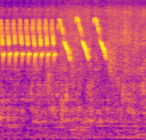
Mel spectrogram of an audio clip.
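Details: Short burst of bottle-green canary song: a quick run of repeated paired notes followed by three swooping descending slurs over a soft hiss.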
